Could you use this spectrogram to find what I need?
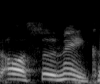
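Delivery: "snake" said as "sunake", with an added vowel, voice lifted; mispronounced snake. Shown as a demonstration. Learner saying "snake" as "sunake", lightly imitated. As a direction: mimic the student's "sunake" brightly. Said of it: "Like if they say".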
